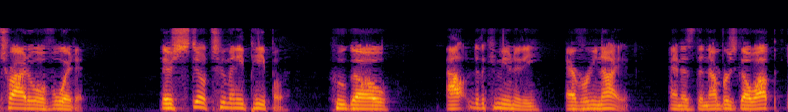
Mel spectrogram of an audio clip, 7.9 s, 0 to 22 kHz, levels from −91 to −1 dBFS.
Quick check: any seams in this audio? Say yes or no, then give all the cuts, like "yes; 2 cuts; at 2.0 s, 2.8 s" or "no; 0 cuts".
no; 0 cuts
